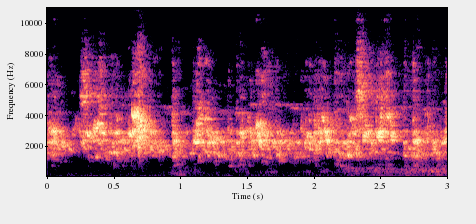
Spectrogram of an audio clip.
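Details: Loud chirping from pet budgerigars, a busy mix of squawky, warbling notes and short bright chirps running together with no break.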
